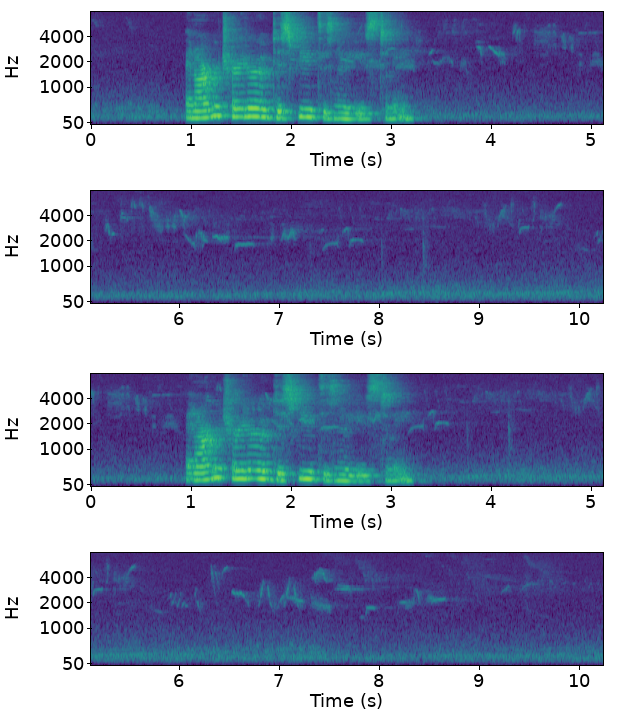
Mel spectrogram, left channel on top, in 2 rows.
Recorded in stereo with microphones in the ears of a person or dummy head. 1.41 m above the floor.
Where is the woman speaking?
55° left (ahead or behind), 1.2 m.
